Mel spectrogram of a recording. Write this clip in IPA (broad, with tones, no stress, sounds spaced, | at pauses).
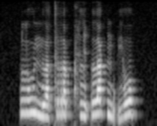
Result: l uː˥˩ n ɯ˧ a̯ t r a˥˩ p̚ kʰ l i˦˥ ʔ l a˥˩ k̚ ŋ u˨˩ ʔ j oː˥˩ p̚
